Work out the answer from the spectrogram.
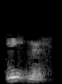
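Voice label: "neatness", English, American accent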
